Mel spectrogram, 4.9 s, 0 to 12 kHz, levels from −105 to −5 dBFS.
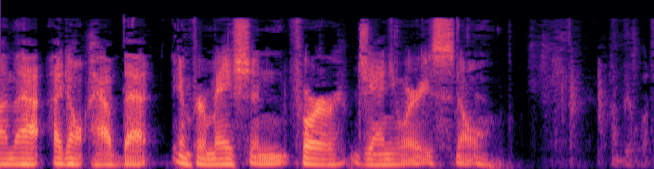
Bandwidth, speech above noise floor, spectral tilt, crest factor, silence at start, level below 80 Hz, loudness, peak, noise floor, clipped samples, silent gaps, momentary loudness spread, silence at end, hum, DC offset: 8.4 kHz; 32 dB; -5 dB/octave; 22 dB; 0 s; -64 dBFS; -30 LUFS; -8 dBFS; -62 dBFS; under 0.1%; none; 6 LU; 0.2 s; none; under 0.1%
